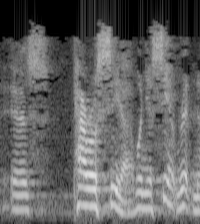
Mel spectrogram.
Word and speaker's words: parousia: Ordinarily, I don't mind anglicizations of words, but that's too much for me. So we'll stick with parousia. That's the way it's supposed to be pronounced.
